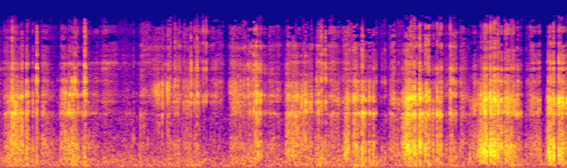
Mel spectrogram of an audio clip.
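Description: Red-painted nails scratch along the back and handle of a solid wooden spoon held in the hands. Uneven, dry scraping strokes come in bright, raspy bursts that swell and fade, with no ring after each stroke.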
